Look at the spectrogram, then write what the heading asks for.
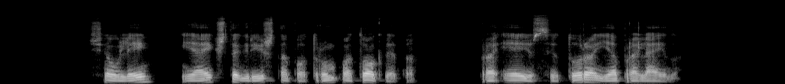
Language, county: Lithuanian, Vilnius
